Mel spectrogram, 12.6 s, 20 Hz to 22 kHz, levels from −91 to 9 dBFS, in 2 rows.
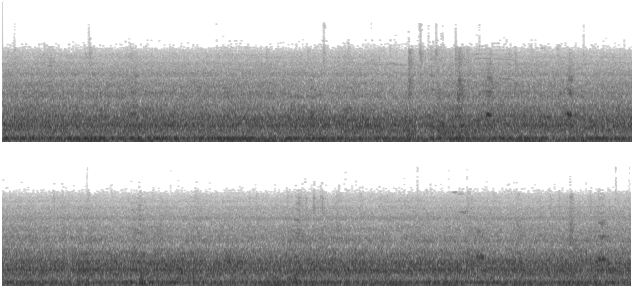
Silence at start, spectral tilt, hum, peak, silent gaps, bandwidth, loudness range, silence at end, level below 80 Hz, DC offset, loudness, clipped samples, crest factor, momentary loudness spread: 0 s; -9.5 dB/octave; none; -2 dBFS; none; 6 kHz; 1 LU; 0 s; -24 dBFS; under 0.1%; -17 LUFS; under 0.1%; 14 dB; 2 LU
